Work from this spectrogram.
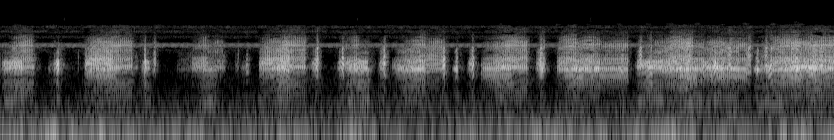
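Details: Wetland frog chorus, many frogs croaking together in overlapping raspy bursts that merge into a near-continuous rattling din.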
